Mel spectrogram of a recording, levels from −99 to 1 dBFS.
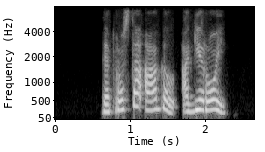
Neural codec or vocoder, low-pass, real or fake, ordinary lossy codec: none; 7.2 kHz; real; Opus, 16 kbps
